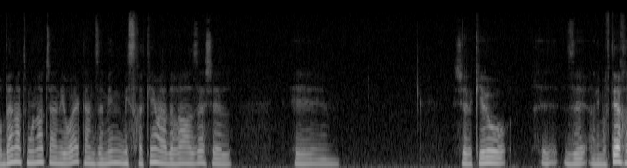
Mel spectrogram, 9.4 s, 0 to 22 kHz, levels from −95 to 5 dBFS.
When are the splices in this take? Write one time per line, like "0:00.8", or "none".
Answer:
none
